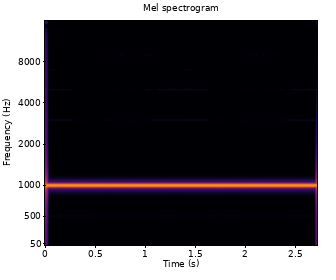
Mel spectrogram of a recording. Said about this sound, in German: Jetzt habt ihr wahrscheinlich nur Piepsen gehört und habt keine Ahnung. Das liegt nicht an mir.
